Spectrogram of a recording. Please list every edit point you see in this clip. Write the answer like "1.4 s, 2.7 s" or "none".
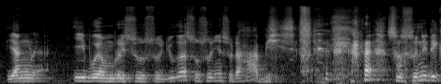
none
